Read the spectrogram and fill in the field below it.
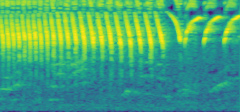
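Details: Lively canary song used to train other birds: a fast, even run of bright repeated notes that breaks into looping, swooping whistles.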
